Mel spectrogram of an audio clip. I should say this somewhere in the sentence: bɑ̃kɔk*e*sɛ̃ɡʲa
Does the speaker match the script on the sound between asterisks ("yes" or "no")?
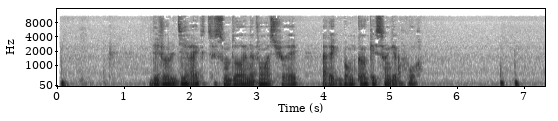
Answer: yes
